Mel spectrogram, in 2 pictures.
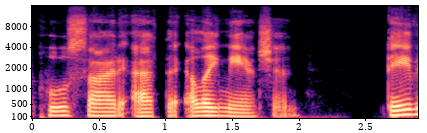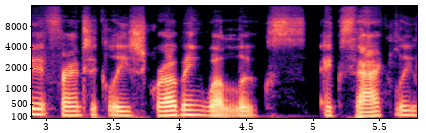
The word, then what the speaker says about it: D4vd: So, David, but it's spelled like different. It's like D4 VD.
